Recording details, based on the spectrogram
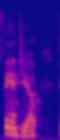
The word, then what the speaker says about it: Fangio: I always say that name wrong. People get mad. I say Fangio. It's Fangio. Vic Fangio.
